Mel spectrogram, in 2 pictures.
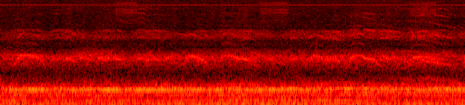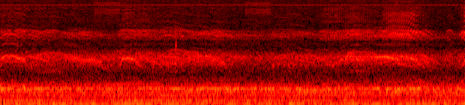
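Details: Black-headed gulls at a nest with three chicks give harsh, scratchy, repeated cries in a steady chatter, over a constant low rumble of wind or distant noise.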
